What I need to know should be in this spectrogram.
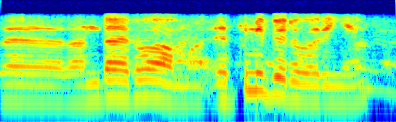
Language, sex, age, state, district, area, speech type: Tamil, male, 45-60, Tamil Nadu, Mayiladuthurai, rural, conversation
